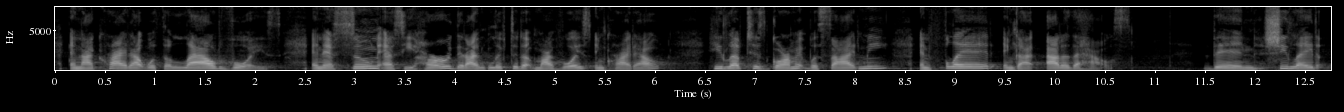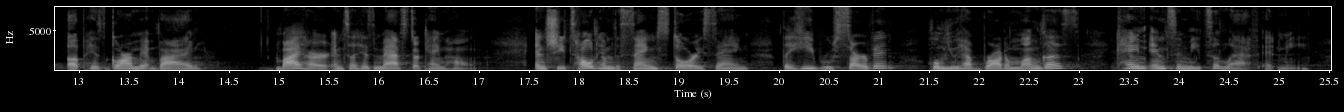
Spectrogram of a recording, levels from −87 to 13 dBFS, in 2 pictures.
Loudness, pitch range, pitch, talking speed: -32 LUFS, 180-215 Hz, 195 Hz, 175 wpm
